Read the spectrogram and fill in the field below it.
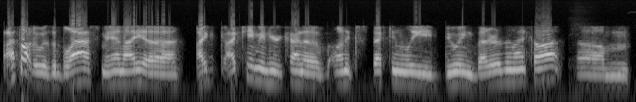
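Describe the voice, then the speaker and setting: A man's voice: a little high, moderate pace, fairly bright tone, clean tone, dry recording, poor audio. A man guest talking in an easygoing way, with lots of fillers, in a casual interview. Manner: laid-back, easygoing, many fillers. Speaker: guest racer.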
